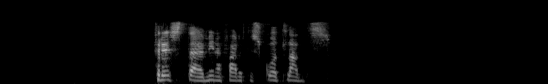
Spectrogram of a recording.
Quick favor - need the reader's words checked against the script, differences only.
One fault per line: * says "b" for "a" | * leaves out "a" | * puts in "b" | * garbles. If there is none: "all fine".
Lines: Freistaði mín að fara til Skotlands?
all fine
